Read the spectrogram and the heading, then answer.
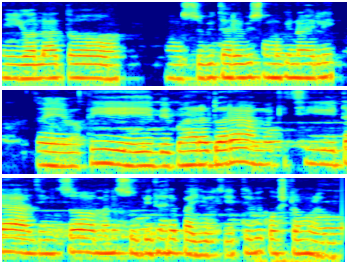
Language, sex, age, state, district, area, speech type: Odia, female, 18-30, Odisha, Puri, urban, spontaneous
